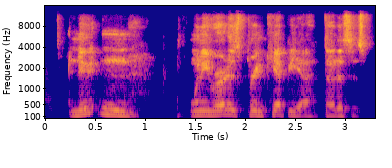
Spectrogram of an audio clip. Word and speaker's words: Principia: when he wrote his principia so this is pronounced principals there's no uh there's no s sounding c's in the latin language and latin was the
